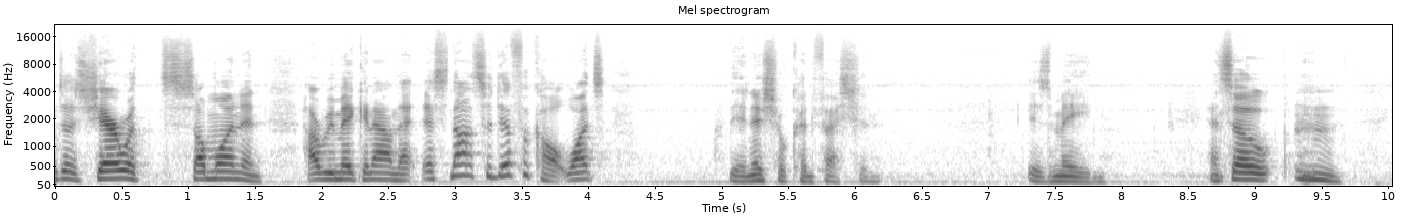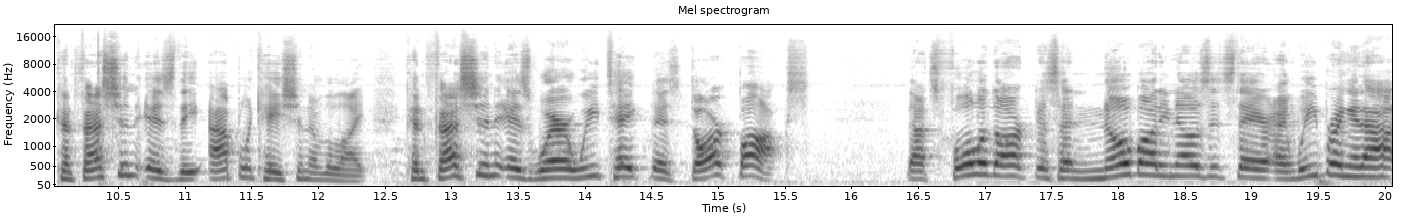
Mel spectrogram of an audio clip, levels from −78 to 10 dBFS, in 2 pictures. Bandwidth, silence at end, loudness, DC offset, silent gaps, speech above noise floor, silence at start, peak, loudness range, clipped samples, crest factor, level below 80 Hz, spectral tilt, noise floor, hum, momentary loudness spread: 19 kHz; 0 s; -21 LUFS; under 0.1%; none; 37 dB; 0 s; -2 dBFS; 14 LU; under 0.1%; 20 dB; -66 dBFS; -4 dB/octave; -58 dBFS; none; 18 LU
